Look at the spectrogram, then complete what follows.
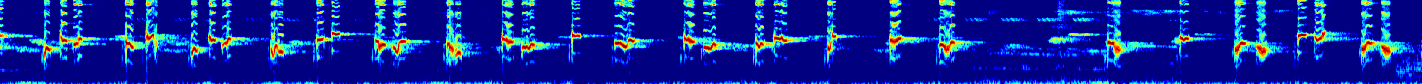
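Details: Bulbul lure song: a yellow-vented bulbul in full 'ropel panjang' voice, rapid warbled whistles in quick succession, briefly breaking near the middle before resuming the fast chatter.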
